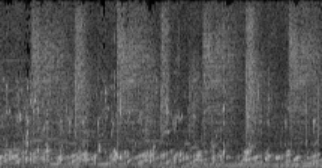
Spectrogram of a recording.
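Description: Wet, bubbly gargling runs steadily for about two seconds, a rapid gurgling rattle with a low throaty hum beneath it and no talking.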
